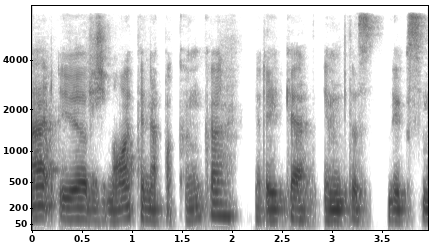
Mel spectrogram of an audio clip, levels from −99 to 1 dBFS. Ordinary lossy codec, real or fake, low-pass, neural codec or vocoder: MP3, 64 kbps; fake; 7.2 kHz; codec, 44.1 kHz, 7.8 kbps, Pupu-Codec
